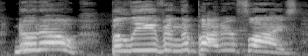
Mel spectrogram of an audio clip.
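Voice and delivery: high, loud, urging character voice; high insistent comic voice; urging movie hero. Retold or imitated. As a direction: coax her on like Adam Sandler's floating hero. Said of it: "he's like".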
